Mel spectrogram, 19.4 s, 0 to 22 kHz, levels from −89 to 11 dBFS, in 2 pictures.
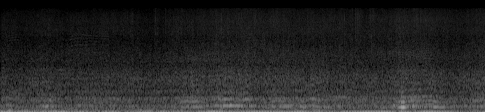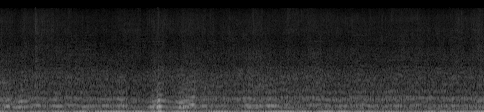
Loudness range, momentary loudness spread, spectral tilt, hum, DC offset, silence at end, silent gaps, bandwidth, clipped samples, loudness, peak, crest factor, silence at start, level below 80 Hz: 6 LU; 9 LU; -5.5 dB/octave; none; under 0.1%; 0 s; none; 16.5 kHz; under 0.1%; -46 LUFS; -22 dBFS; 20 dB; 0 s; -52 dBFS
